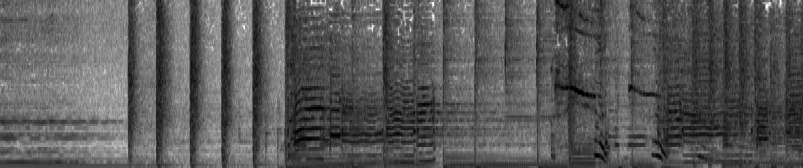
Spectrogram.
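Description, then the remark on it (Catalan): A dog barks a few sharp times in quick succession, then lets out high, sliding whimpers and whines over a steady musical backdrop, clear. “El gos, però torna amb els discos.”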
